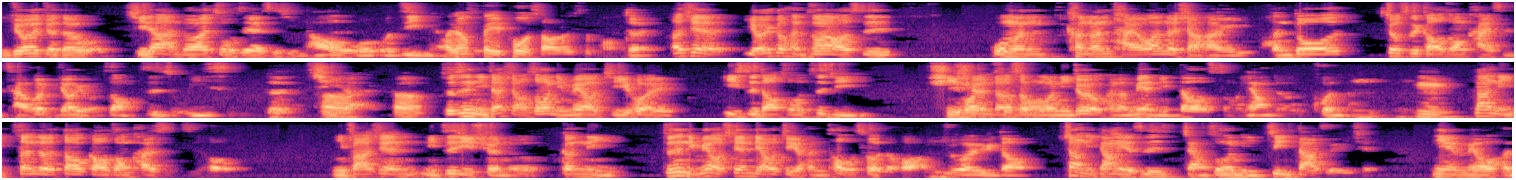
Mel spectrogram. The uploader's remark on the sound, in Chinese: 本集電腦沒有放乖乖，音質略微奇特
